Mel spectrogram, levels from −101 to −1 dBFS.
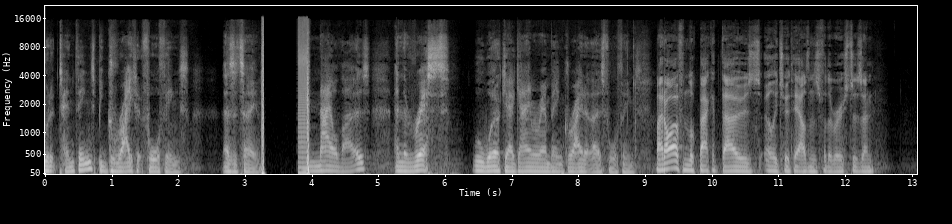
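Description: Right after "four things as a", at 3.25 s, there's a classic cable pulled and plugged in moment. A pop marks the connector coming out, then the sound drops to near silence for about 650 ms. As the plug goes back in, the tip touches first and picks up a 60 Hz mains buzz lasting 130 ms. The full seating brings a second pop, and the sound returns around 3.95 s.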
